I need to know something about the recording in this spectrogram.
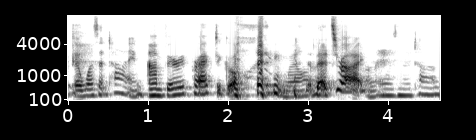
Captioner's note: laughs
